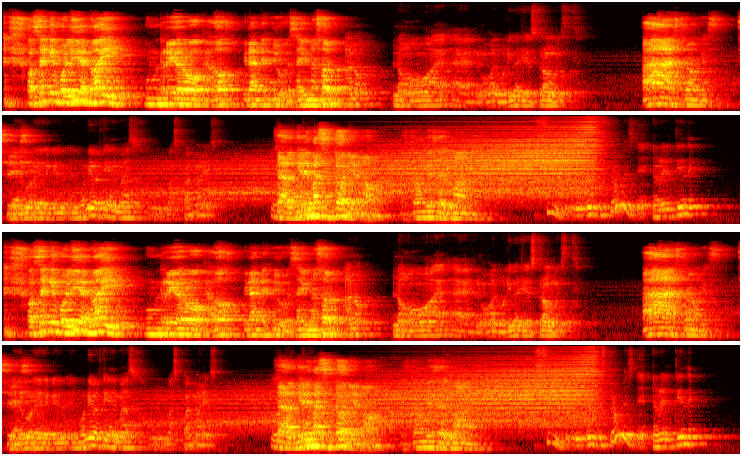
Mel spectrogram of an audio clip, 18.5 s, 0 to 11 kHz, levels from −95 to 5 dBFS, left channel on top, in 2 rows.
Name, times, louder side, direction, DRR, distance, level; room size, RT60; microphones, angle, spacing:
voice 1, 0.0-4.3 8.0-8.9 9.2-9.5 12.6-15.1, left 1 dB, 40° left, -6 dB, 2.1 m, -22 dB
voice 2, 4.9-7.2 9.3-11.9 12.6-13.5 14.7-15.0 15.9-17.8, right 1 dB, 25° right, 4 dB, 0.7 m, -33 dB
sound 1, 9.8-16.6, left 1 dB, 5° left, 2.0 m, -32 dB
5.9 x 3.5 x 6.0 m, 0.94 s
head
